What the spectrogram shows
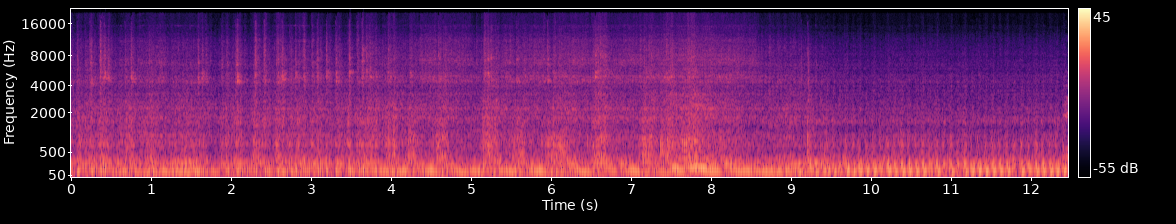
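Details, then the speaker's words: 2005 Kawasaki Prairie 700 V-twin ATV after years of storage, once fuel finally reached it, new plug, on choke: loud uneven chug settling into a running idle after blips; caught after long cranking and keeps running. "like that it's running my heads-up display is not working"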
